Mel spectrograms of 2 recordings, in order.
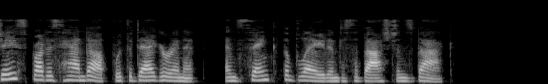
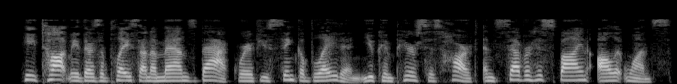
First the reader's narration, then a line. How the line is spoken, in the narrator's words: Sebastian had said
